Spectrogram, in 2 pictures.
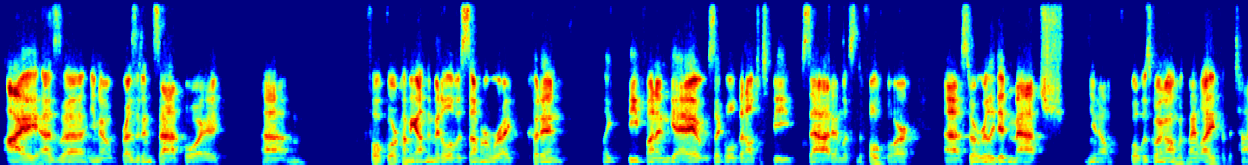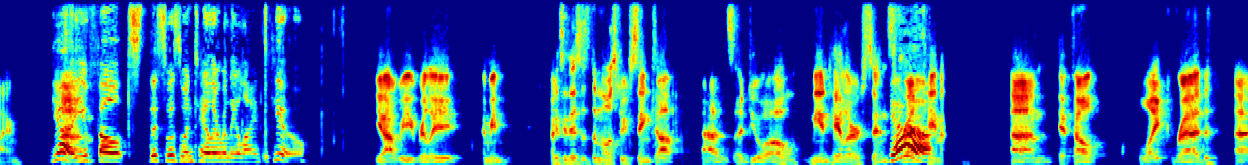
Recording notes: hopped on a zoom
